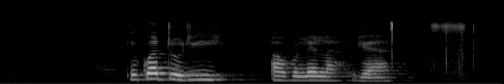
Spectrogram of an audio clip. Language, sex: Northern Sotho, female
